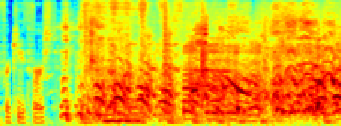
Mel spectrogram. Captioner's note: crowd laughing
